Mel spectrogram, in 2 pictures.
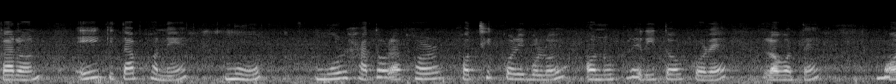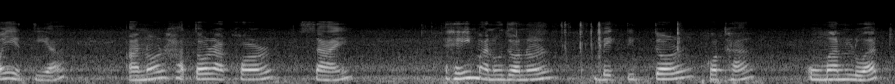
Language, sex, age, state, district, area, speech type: Assamese, female, 18-30, Assam, Sonitpur, rural, spontaneous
